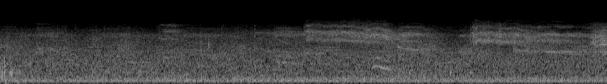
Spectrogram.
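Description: A steady engine hum under a constant wash of noise, with faint wavering high chirps from about three seconds in.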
